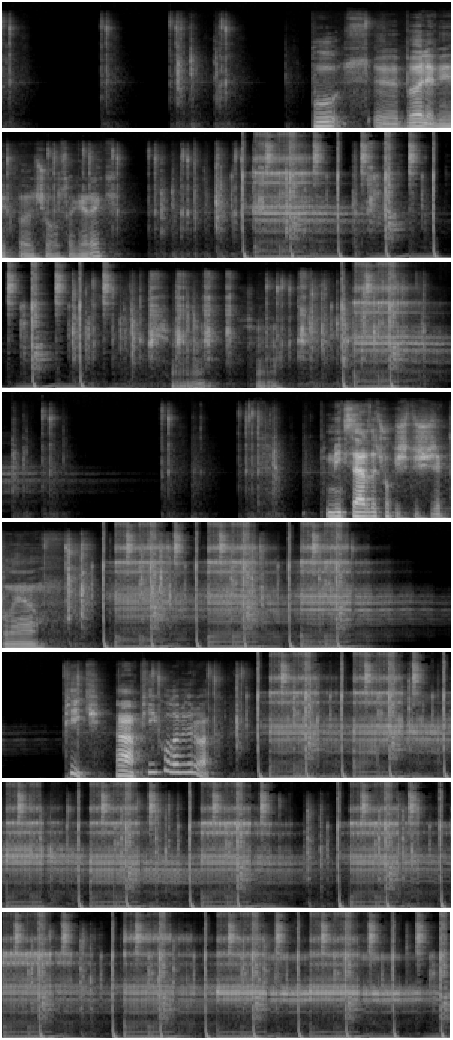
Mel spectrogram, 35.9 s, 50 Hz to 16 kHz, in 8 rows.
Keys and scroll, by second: 6.3 space, 7.1 ctrl+s, 9.4 space, 9.9 ctrl+c, 11.8 space, 12.1 ctrl+s, 12.3 space, 18.3 space, 24.4 space.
